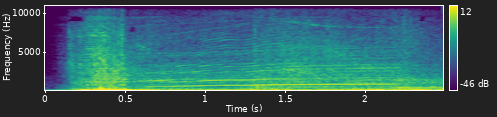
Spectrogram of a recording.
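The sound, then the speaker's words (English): Racing karts in a Mario video game on a colorful rainbow track drone loudly and steadily, a whining engine tone climbing slowly in pitch after a brief burst at the start. “They got the carts. Yeah. Riding on Rainbow Moon.”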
